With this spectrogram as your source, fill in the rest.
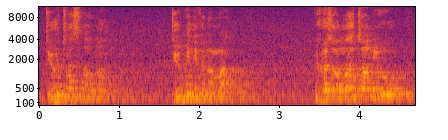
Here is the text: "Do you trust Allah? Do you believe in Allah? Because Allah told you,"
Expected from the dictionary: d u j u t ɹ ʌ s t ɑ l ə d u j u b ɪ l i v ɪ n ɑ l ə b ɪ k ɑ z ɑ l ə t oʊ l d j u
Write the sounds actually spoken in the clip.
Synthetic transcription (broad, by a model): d j u t ɹ ʌ s t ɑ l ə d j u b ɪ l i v ɪ n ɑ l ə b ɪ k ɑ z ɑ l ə s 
